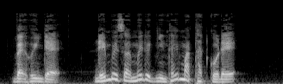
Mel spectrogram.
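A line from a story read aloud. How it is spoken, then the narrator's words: Joyful loud laughter. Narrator (Vietnamese): Vạn Vũ Sinh mừng quá cười lớn nói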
